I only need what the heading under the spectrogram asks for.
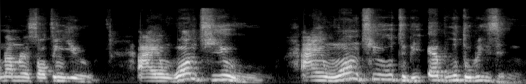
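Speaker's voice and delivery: normal talking voice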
